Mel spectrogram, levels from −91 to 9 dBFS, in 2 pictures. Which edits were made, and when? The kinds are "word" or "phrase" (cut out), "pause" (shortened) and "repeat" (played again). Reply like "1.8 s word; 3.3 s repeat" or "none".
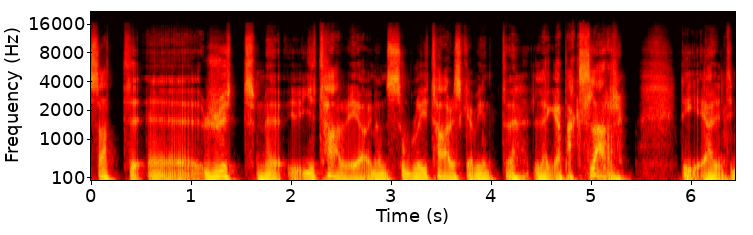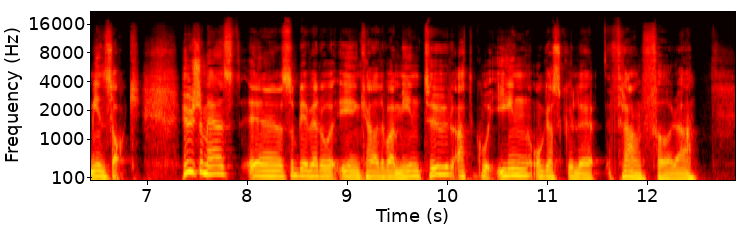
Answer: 2.8 s word; 4.7 s word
